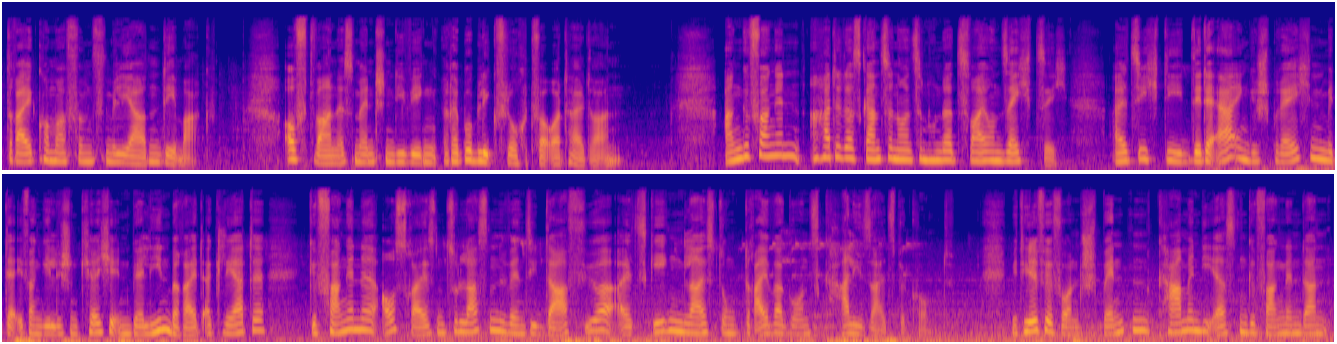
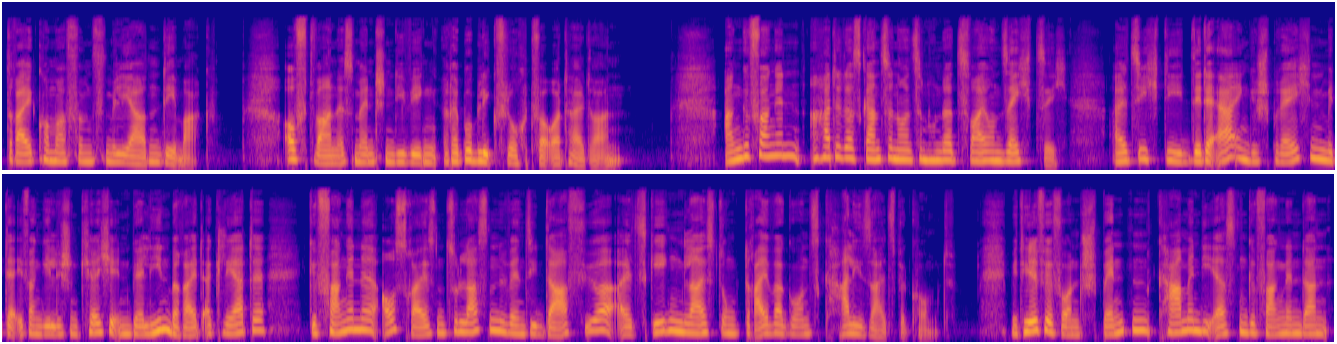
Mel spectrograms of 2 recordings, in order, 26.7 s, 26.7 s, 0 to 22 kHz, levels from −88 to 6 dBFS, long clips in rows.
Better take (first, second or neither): second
